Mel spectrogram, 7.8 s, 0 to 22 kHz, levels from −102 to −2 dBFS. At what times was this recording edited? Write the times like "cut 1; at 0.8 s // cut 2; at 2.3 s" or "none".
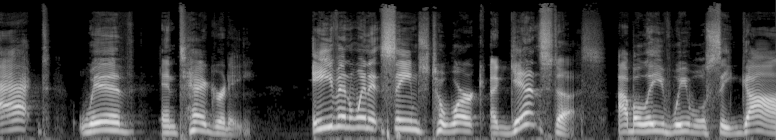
cut 1; at 6.1 s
